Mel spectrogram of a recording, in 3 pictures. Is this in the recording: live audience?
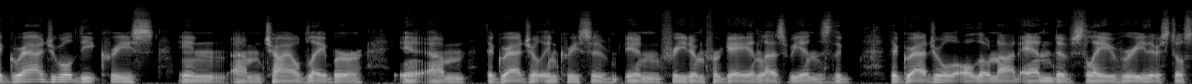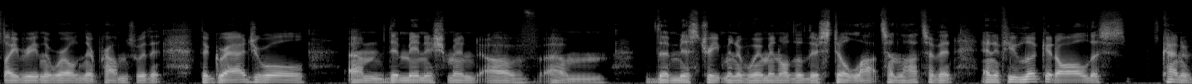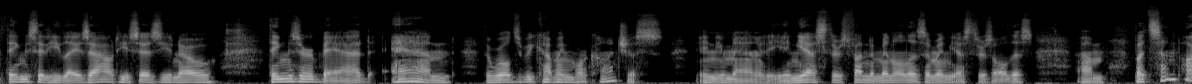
no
